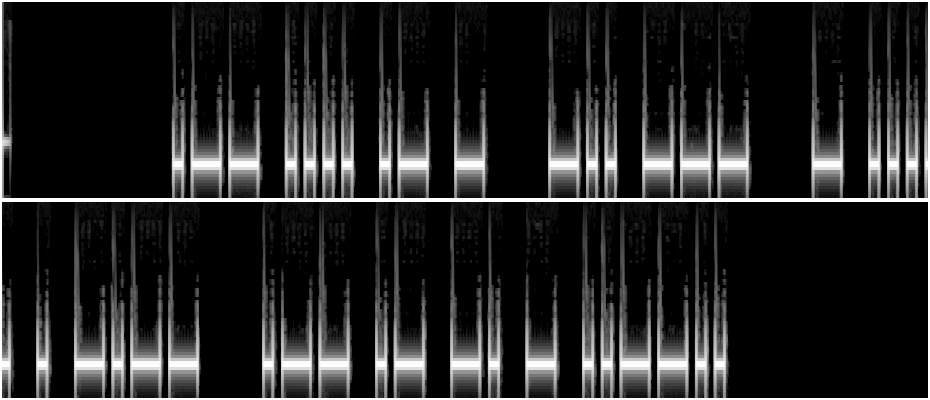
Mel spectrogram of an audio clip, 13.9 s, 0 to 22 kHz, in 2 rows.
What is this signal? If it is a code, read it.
Morse code, heard as a keyed tone, about 17 wpm, 700 Hz. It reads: WHAT DO THEY WANT?
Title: Sentences from Top 200 Words 17wpm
